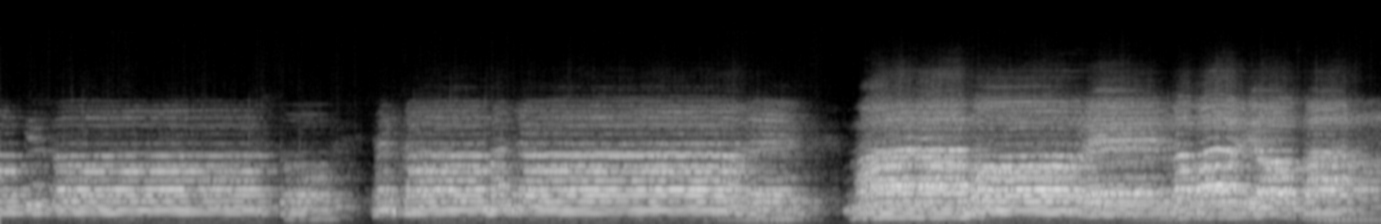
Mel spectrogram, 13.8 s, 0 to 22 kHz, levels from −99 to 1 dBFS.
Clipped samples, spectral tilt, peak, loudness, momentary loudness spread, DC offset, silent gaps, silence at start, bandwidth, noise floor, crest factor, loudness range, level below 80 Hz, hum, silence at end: under 0.1%; -8 dB/octave; -8 dBFS; -22 LUFS; 13 LU; under 0.1%; none; 0 s; 6.2 kHz; -43 dBFS; 14 dB; 8 LU; -62 dBFS; none; 0 s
